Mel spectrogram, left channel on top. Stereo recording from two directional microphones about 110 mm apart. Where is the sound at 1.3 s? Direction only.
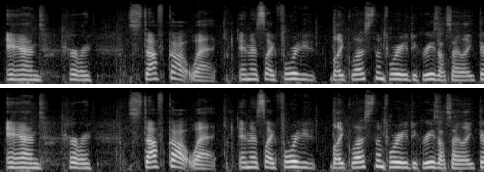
45° right (ahead or behind).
